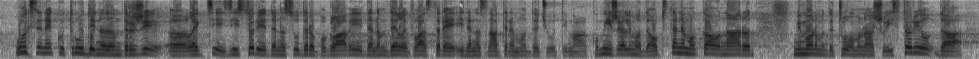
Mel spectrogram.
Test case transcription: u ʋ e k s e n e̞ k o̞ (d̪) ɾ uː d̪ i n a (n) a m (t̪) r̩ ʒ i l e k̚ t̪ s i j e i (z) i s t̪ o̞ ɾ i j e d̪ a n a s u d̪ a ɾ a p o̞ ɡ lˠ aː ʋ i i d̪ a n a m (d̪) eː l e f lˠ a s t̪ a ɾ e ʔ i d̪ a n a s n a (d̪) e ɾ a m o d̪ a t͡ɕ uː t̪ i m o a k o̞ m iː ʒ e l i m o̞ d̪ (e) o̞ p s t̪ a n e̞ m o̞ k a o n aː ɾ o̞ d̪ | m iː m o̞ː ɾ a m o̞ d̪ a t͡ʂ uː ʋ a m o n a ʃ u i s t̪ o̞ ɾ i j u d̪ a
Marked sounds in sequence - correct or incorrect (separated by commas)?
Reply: incorrect, correct, incorrect, correct, correct, incorrect, incorrect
